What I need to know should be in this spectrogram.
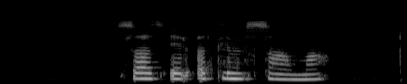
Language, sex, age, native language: Icelandic, female, 10, Icelandic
